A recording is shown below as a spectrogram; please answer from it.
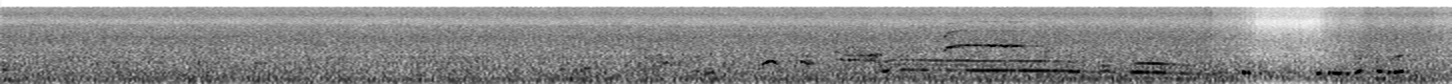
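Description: Waterfall rushing steadily over rocks into a pool. From about eight seconds in, a voice calls out over it in a few long held tones.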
